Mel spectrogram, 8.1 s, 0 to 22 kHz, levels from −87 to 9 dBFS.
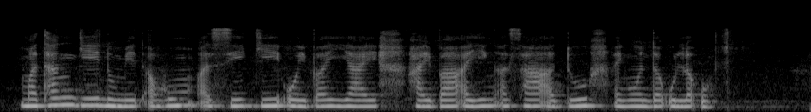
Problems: background sounds at intervals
